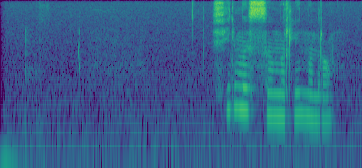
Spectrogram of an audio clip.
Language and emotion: Russian, neutral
